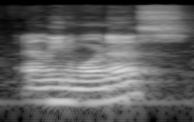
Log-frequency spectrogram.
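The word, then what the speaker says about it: Aileen Wuornos: Eileen Wuornos.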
